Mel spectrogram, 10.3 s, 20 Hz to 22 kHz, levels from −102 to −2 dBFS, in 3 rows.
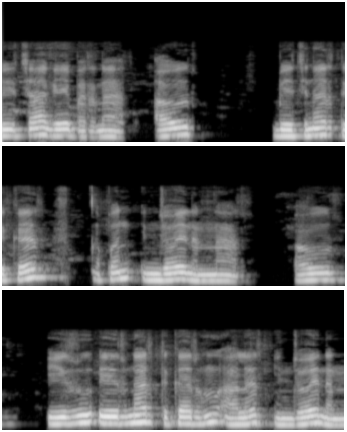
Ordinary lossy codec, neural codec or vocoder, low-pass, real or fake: none; none; none; real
